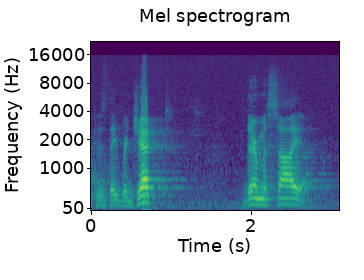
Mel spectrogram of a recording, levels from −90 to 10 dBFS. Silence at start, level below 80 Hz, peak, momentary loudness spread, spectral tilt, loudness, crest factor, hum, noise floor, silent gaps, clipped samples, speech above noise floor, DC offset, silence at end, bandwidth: 0 s; -54 dBFS; 0 dBFS; 17 LU; -5 dB/octave; -17 LUFS; 20 dB; none; -50 dBFS; none; under 0.1%; 33 dB; under 0.1%; 0.4 s; 16 kHz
